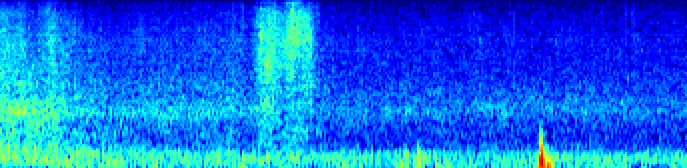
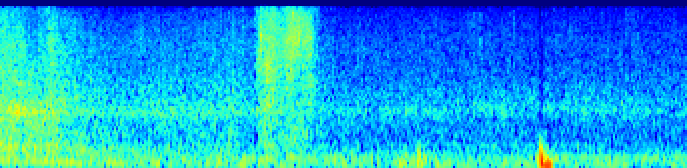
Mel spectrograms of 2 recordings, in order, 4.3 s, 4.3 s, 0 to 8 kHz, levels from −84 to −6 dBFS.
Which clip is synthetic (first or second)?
first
